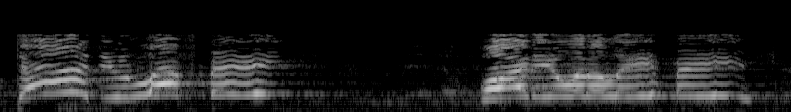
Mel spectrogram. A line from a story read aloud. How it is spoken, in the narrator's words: she was bawling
